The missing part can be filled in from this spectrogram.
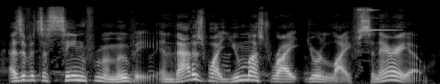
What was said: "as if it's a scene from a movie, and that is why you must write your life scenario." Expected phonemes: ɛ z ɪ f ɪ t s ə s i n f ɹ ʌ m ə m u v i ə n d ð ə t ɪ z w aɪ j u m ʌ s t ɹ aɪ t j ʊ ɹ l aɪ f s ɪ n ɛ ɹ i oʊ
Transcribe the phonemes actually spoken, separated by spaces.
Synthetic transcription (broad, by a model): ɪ z ɪ f ɪ t s ə s i n f ɹ ʌ m ə m u v i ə n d ð ə t ɪ z w aɪ j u m ʌ s t ɹ aɪ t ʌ ɹ l aɪ f s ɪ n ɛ ɹ i oʊ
